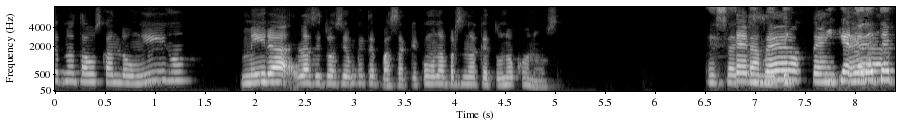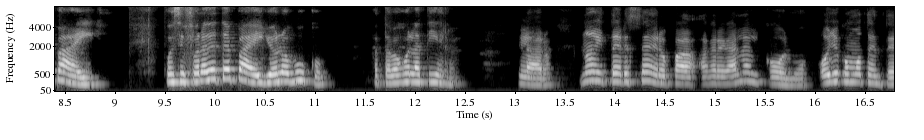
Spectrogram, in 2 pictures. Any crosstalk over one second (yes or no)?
yes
